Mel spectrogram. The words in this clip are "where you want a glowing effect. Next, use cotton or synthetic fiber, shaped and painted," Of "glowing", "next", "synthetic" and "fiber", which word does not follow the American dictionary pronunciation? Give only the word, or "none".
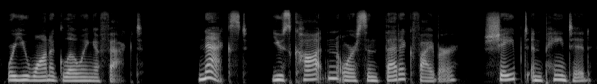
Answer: none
